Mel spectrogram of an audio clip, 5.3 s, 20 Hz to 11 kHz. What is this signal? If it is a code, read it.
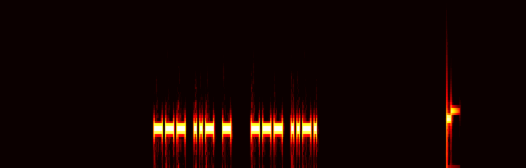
Morse code, heard as a keyed tone, about 38 wpm, 700 Hz. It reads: OUT OF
